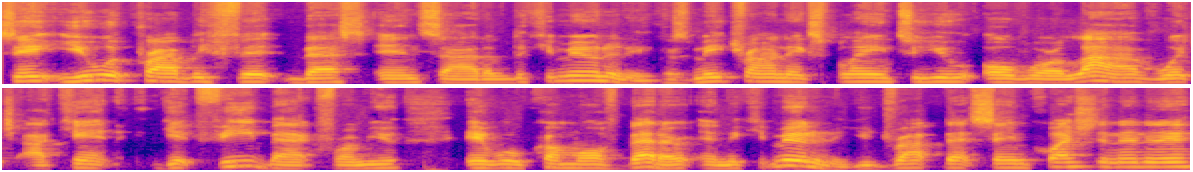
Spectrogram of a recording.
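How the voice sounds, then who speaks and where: A man with a New York accent speaks at a moderate pace and a medium pitch. His tone is dark and mellow, and his pitch varies in an ordinary way. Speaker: land investing livestreamer. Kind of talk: casual livestream talk. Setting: livestream. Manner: animated.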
